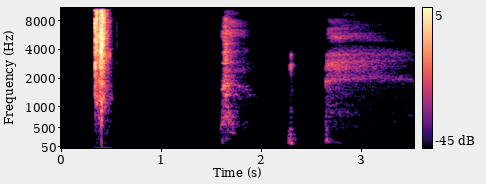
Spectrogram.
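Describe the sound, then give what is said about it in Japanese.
Four sharp camera shutter clicks at uneven intervals as photos are taken of a woman's facial expressions. The first is the loudest and crispest, the last trails off with a brief mechanical whir. No one speaks. “シャッターを切るたび、君が発情したメスの表情になっていく。”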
